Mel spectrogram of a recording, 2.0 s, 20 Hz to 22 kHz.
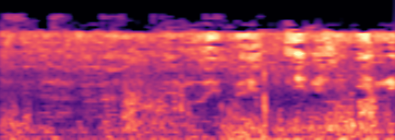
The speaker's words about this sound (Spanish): Eso que suena, el viento, rachas que han llegado a alcanzar los 130 kilómetros por hora, son la peor pesadilla de los bomberos que están trabajando ahí en la zona.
